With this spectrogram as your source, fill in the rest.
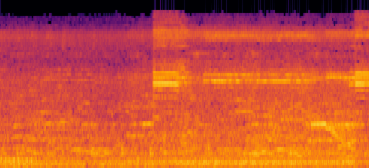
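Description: Vehicles rumble along a busy street.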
